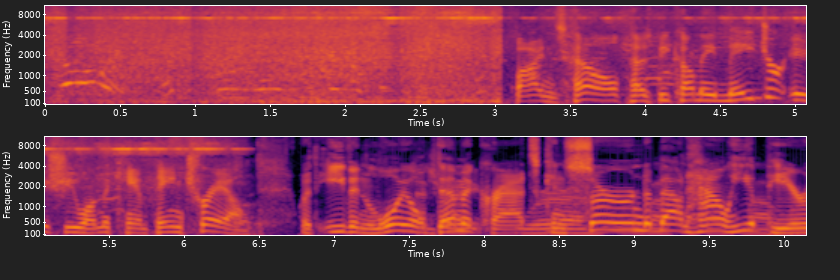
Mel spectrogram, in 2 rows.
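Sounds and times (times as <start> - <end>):
helicopter engine roaring on the White House lawn: 0.0 - 6.4
high helicopter turbine whine: 0.0 - 6.5
speech: 3.1 - 10.1.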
